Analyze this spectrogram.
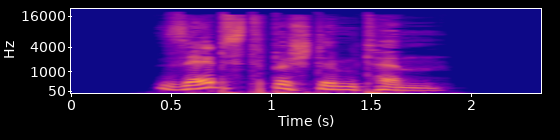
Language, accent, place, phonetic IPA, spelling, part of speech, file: German, Germany, Berlin, [ˈzɛlpstbəˌʃtɪmtəm], selbstbestimmtem, adjective, De-selbstbestimmtem.ogg
- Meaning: strong dative masculine/neuter singular of selbstbestimmt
